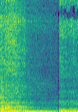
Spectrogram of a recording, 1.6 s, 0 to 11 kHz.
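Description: A 1970 Dodge Challenger with a 440 V8 idles too high, a steady close rumble with a constant whirring tone that holds evenly throughout, with no voices.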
